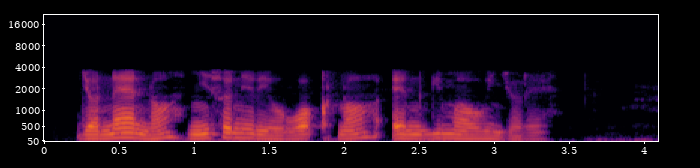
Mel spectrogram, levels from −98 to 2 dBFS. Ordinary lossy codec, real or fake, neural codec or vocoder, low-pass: none; real; none; 3.6 kHz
